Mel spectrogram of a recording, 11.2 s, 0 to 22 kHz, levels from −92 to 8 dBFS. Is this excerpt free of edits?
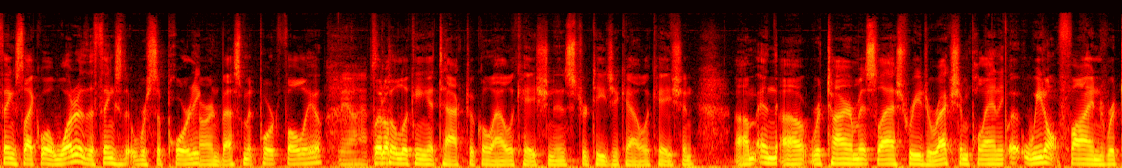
no; 4 cuts; at 2.0 s, 3.9 s, 7.8 s, 10.0 s

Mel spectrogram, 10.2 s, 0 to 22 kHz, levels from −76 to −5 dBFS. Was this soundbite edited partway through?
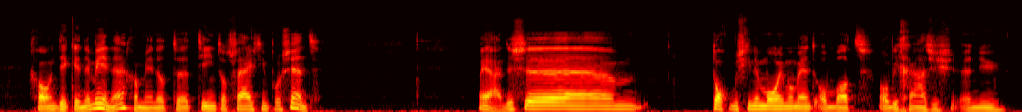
no; 0 cuts

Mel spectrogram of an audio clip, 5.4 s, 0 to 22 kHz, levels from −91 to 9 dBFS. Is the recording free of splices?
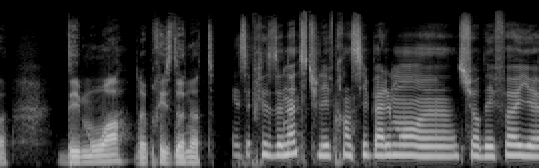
no; 3 cuts; at 1.4 s, 2.2 s, 3.3 s

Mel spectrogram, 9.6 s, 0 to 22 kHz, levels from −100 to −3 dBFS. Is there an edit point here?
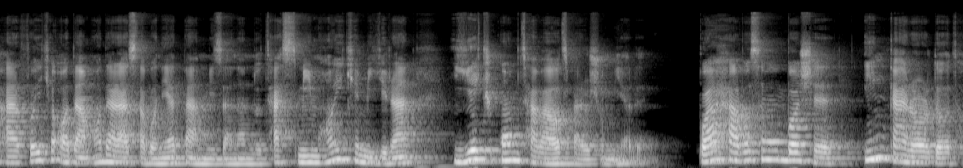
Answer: no; 0 cuts

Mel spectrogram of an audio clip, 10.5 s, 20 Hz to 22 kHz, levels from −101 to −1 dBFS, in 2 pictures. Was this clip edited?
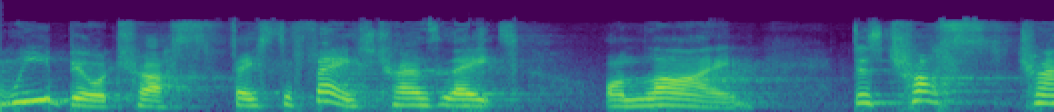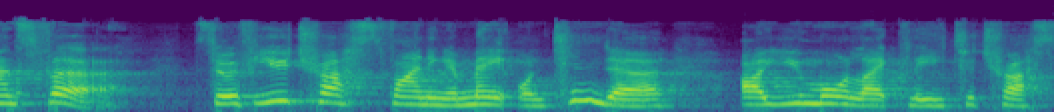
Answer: no; 0 cuts

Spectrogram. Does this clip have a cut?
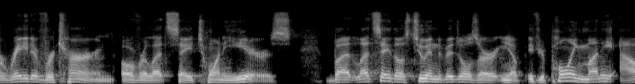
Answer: no; 0 cuts

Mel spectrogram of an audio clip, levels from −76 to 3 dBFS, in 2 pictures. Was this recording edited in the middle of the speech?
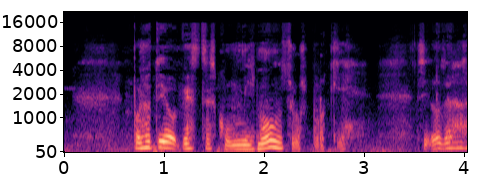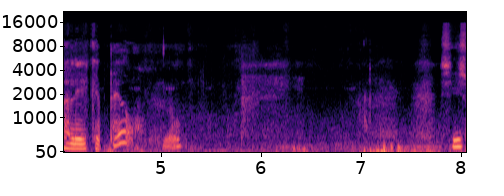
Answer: no; 0 cuts

